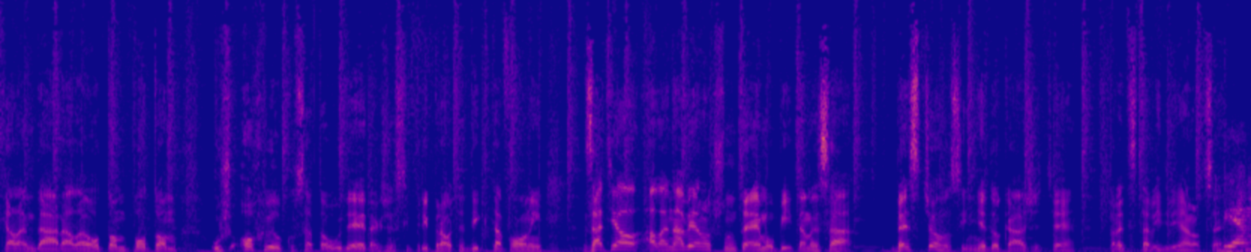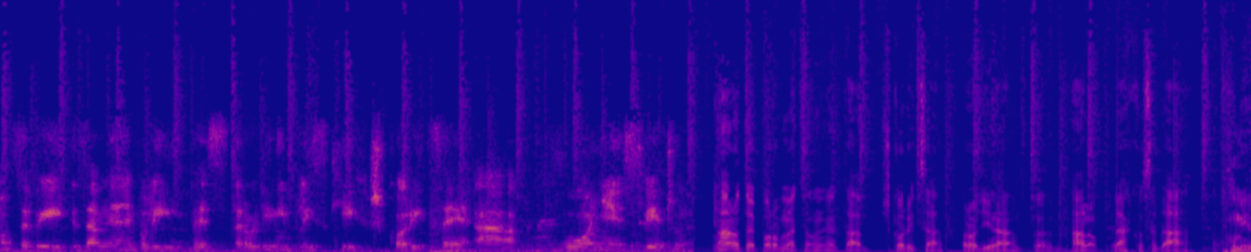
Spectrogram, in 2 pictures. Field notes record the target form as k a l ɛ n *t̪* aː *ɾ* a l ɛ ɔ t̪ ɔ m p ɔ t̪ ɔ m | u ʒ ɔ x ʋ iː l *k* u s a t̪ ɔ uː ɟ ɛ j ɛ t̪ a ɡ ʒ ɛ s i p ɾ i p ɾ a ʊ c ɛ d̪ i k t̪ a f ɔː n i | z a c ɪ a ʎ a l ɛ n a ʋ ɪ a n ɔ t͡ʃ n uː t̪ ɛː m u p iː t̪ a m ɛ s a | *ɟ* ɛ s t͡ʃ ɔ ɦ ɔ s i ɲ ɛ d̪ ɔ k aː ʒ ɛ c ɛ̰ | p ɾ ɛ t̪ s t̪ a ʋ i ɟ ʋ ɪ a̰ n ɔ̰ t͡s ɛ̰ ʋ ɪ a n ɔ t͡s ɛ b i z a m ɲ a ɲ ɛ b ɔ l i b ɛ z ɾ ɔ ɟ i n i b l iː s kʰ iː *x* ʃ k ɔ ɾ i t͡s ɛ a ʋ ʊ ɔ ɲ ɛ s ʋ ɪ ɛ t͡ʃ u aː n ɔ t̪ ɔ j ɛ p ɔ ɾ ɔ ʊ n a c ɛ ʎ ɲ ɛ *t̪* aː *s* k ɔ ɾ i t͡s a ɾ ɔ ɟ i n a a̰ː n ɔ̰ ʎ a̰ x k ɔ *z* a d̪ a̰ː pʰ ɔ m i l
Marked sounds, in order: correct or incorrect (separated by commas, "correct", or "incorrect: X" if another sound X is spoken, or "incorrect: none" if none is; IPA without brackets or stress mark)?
incorrect: d̪, correct, correct, incorrect: b, correct, correct, incorrect: ʃ, incorrect: s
